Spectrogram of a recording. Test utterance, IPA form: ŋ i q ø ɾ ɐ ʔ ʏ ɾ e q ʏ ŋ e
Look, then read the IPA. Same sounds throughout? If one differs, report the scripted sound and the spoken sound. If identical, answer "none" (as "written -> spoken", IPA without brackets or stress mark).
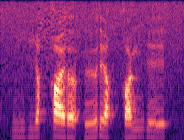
ø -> ɛ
